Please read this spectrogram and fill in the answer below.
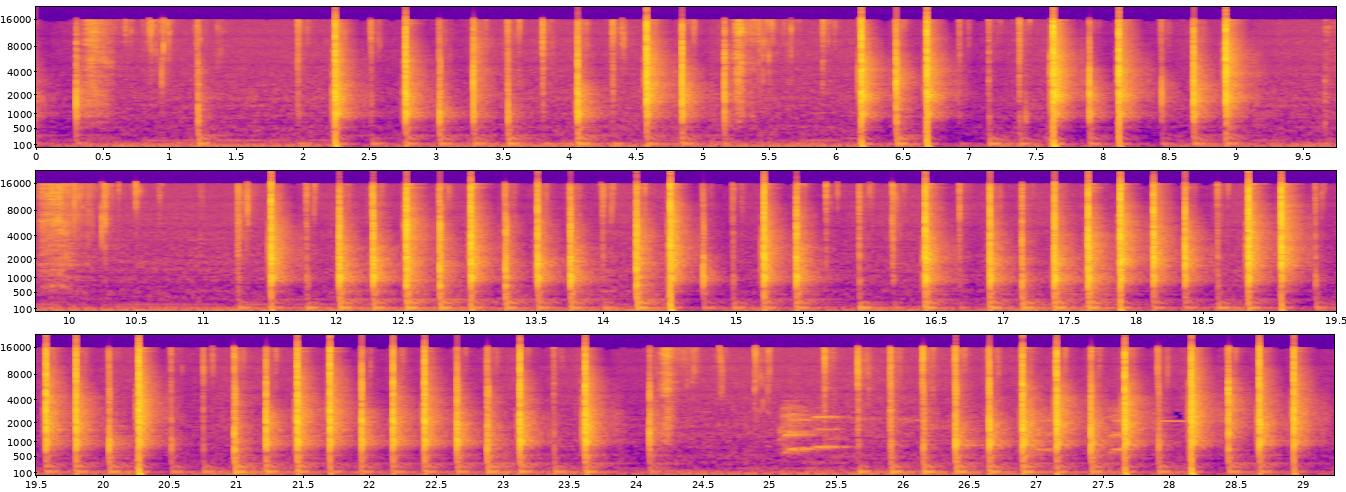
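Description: A cleaver chopping raw shrimp into a paste on a wooden cutting board: quick, even knocks, about four a second, in runs broken by short pauses.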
